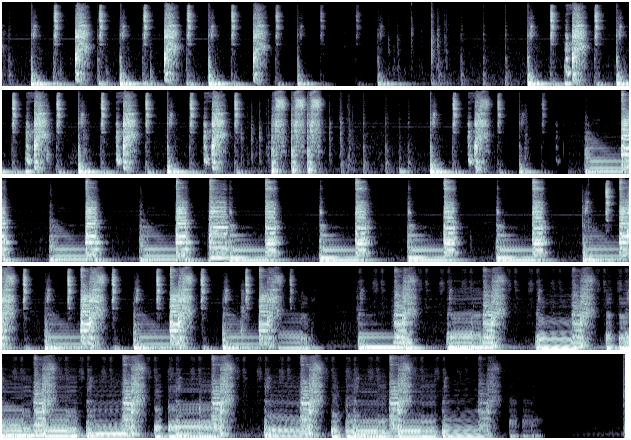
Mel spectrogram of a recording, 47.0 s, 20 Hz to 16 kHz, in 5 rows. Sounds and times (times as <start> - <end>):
Beatboxing: 0.0 - 23.0, 26.2 - 45.8
Electronic tuner: 18.0 - 45.8.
